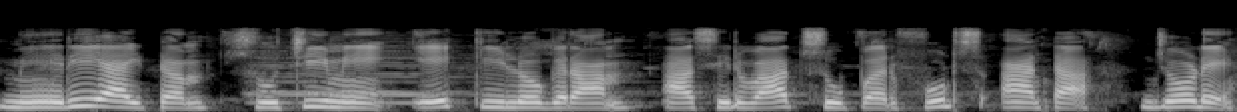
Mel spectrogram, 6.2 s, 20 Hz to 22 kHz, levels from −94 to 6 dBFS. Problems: background sounds at intervals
